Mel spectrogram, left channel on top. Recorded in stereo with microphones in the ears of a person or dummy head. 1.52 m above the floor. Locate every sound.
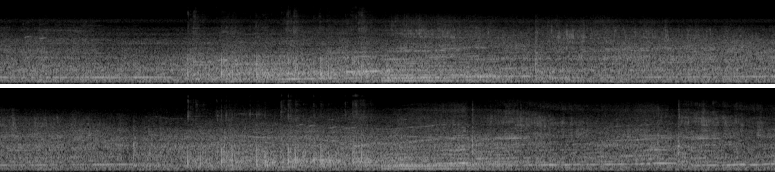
1.9 s running footsteps: 10° right (ahead or behind), 5 m; by 3.7 s 20° right (ahead or behind), 6.5 m
3.8 s a piano: 35° left (ahead or behind), 3 m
